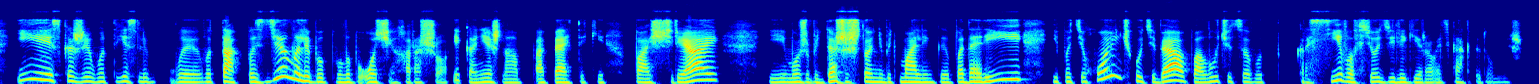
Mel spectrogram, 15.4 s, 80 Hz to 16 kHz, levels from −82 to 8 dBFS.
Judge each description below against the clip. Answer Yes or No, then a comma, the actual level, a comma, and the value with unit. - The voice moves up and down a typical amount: Yes, average, 3.3 semitones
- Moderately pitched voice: Yes, medium, 170 Hz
